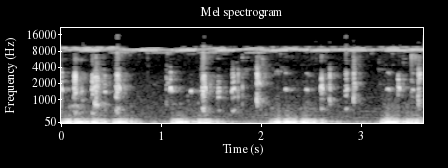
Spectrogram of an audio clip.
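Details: Yellow bittern babies in the nest being fed by the mother: sharp short squeaks and chips scattered about once a second, mixed with pulsing low rumble and a continuous high-pitched hiss.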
